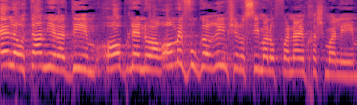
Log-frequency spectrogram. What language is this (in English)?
Hebrew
